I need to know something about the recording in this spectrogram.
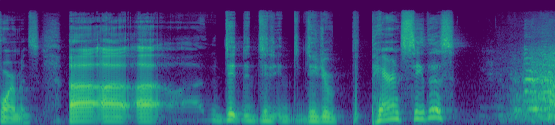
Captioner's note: laughter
